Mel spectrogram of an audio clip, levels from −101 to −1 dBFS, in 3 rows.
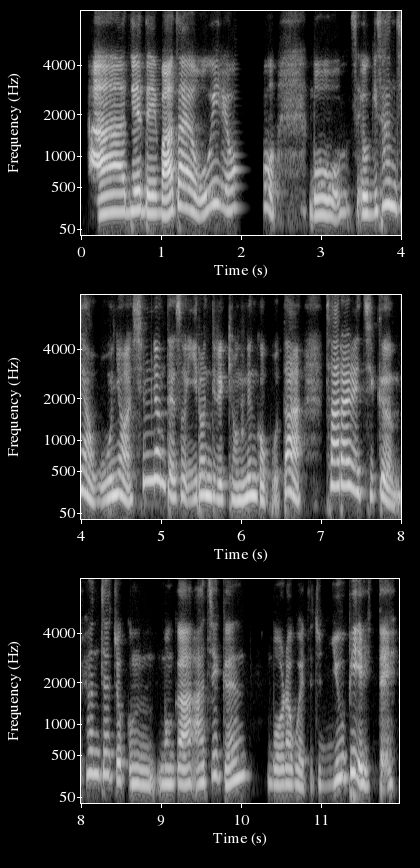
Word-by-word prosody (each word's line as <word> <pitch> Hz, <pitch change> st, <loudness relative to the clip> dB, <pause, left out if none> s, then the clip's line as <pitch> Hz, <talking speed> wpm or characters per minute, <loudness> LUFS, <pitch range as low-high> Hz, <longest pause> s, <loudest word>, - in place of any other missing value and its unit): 아. 205 Hz, +4 st, +7 dB
네네. 220 Hz, -3 st, +4 dB
맞아요. 215 Hz, +5 st, +5 dB
오히려 250 Hz, -, -2 dB, 0.2 s
또 260 Hz, -, -4 dB, 0.4 s
뭐 180 Hz, +2 st, -2 dB
산 -, -, -9 dB
여기 190 Hz, +2 st, +1 dB
산 280 Hz, +3 st, 0 dB
지 270 Hz, -, -4 dB
한 200 Hz, -10 st, 0 dB
5 170 Hz, +6 st, -1 dB
년, 220 Hz, -5 st, +2 dB
10 365 Hz, -, -6 dB
년 385 Hz, -2 st, +2 dB
돼서 205 Hz, -5 st, -2 dB
이런 205 Hz, +6 st, 0 dB
일을 170 Hz, -4 st, -2 dB
겪는 180 Hz, +5 st, +2 dB
거보다 210 Hz, +8 st, -1 dB, 0.3 s
차라리 320 Hz, -5 st, +3 dB
지금 210 Hz, -3 st, -2 dB
현재 275 Hz, -1 st, -4 dB
쪼끔 175 Hz, -7 st, -4 dB
뭔가 170 Hz, 0 st, -1 dB
아직은 225 Hz, +3 st, -3 dB, 0.2 s
뭐라고 165 Hz, -1 st, -4 dB
해야 140 Hz, -, -7 dB
되지? 165 Hz, -, -16 dB, 0.2 s
newbie일 225 Hz, -, 0 dB
때 170 Hz, -, -4 dB
205 Hz, 295 characters per minute, -24 LUFS, 175-250 Hz, 0.4 s, 아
